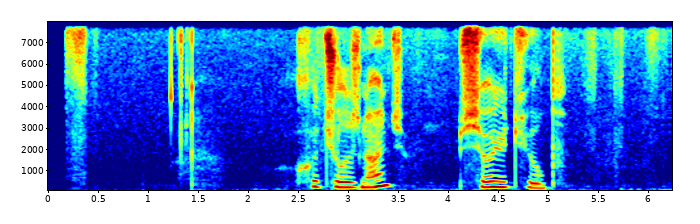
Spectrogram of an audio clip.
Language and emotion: Russian, sad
